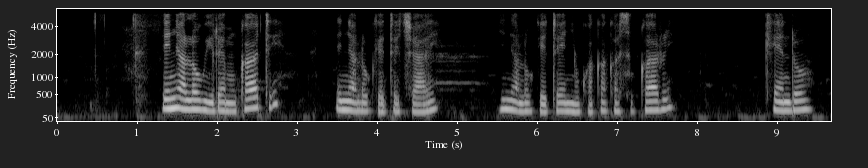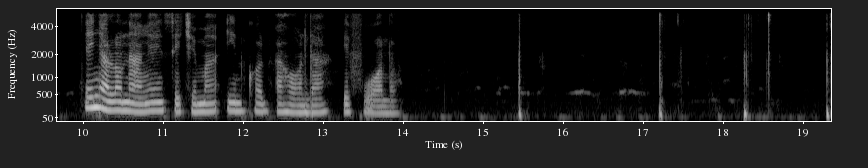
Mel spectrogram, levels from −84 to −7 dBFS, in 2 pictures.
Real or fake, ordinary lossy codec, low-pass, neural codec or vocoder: fake; none; 5.4 kHz; codec, 16 kHz in and 24 kHz out, 1 kbps, XY-Tokenizer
